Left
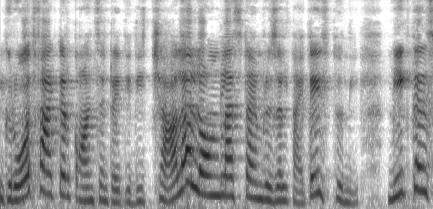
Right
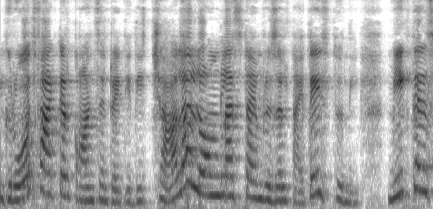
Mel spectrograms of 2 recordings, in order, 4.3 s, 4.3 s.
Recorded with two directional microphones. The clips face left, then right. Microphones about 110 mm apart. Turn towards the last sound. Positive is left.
turn(degrees=35)  # may be behind; listen again after turning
